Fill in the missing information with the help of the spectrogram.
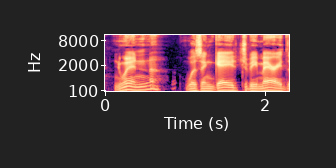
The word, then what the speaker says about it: Nguyen: Nguyen. – Nguyen. It's spelled N-G-U-Y-E-N. Nguyen. – Wow. – And it's like one syllable, but it's like Nguyen.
